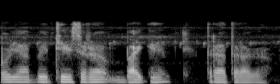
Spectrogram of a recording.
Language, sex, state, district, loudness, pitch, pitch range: Hindi, male, Arunachal Pradesh, Papum Pare, -21 LUFS, 115 Hz, 105-115 Hz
